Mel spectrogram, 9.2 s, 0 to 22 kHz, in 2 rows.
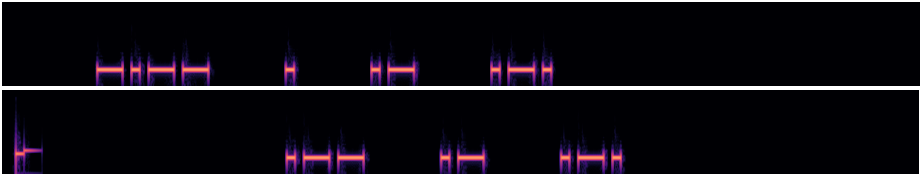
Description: Morse code, heard as a keyed tone, about 28 wpm, spaced as for 16 wpm, 700 Hz. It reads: YEAR WAR
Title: 3x Character Spacing - Top 500 Words - 28wpm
